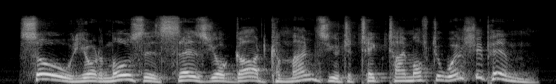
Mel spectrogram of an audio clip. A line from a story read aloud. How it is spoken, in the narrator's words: shouted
